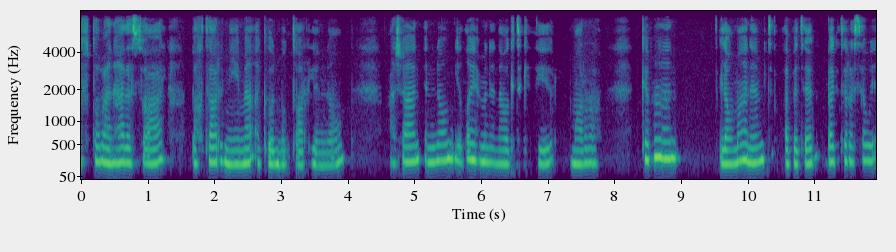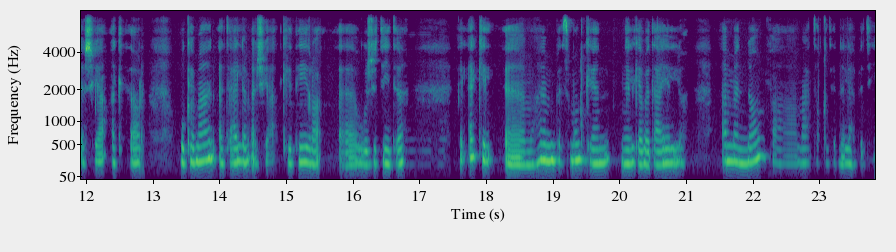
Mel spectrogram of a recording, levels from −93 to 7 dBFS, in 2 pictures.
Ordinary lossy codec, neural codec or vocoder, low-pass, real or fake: none; none; 7.2 kHz; real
